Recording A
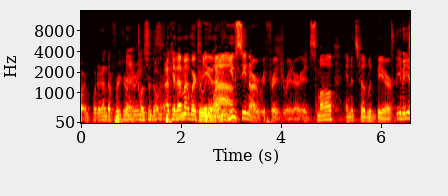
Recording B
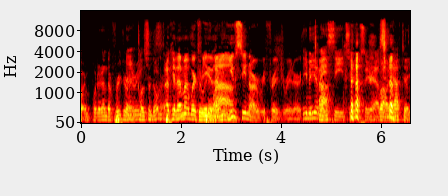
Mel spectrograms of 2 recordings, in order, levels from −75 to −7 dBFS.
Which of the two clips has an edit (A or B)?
B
